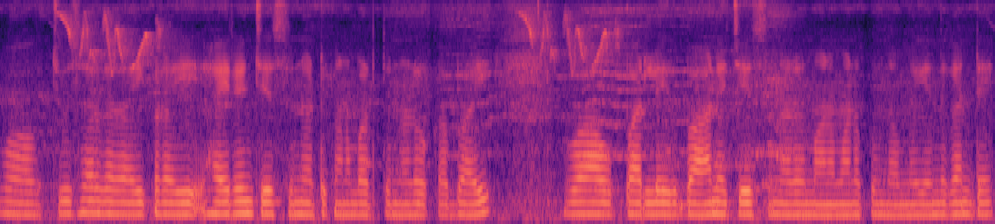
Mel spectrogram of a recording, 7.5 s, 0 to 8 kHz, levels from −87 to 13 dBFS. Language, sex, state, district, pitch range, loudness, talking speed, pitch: Telugu, female, Telangana, Karimnagar, 145-155 Hz, -18 LUFS, 130 wpm, 150 Hz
